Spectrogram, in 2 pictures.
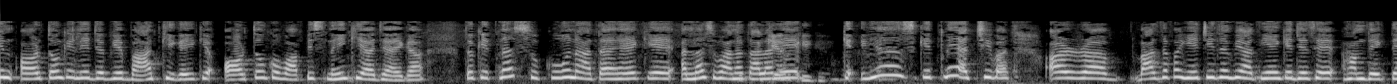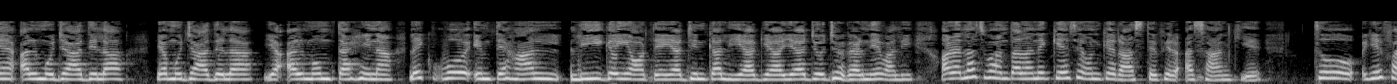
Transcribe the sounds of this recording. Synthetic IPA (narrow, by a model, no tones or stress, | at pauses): ɪnɔːɾt̪õkelied͡ʒɐbjebaːt̪kiɡɐikeɔːɾt̪õkoʋaːpɪsnɐɦĩkijad͡ʒaːeːɡaː | t̪okɪt̪nasʊkuːnaːt̪aɦɛkeɐlːaɦsʊbʱaːnot̪aːlanẽkjɛskɪt̪niɐtːʃʰibaːt̪ɔːɾbaːzd̪ɐfajet͡ʃiːzẽbʱiaːt̪ĩɦɛ̃ked͡ʒɛːseɦɐmd̪eːk̚ʰt̪eɦɛ̃ʔɐlmʊd͡ʒaːd̪ɪla | jamʊd͡ʒaːd̪ɪlajaʔɐlmʊmt̪əɦɪnalaɪkʋoɪ̃mt̪ɪɦaːnliɡɐiɔːɾt̪ẽjad͡ʒɪnkalijaɡɐjajad͡ʒoːd͡ʒʱɐɡəɽneʋaːliɔːɾɐlːaɦsʊbʱaːnət̪aːlanekɛːseʊnkeɾaːst̪epʰɪɾaːsaːnkieː | t̪oːjefɐ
